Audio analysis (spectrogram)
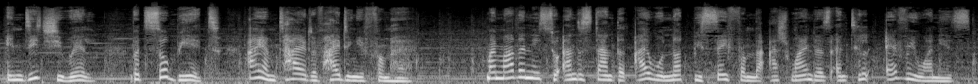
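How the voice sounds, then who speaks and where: An actress plays an earnest, determined teenage witch with a Southern African accent. Her delivery is formal and measured, in a mid-range voice. It sounds like a dramatic game cutscene with soft music behind. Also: medium pitch, lively intonation, lightly acted. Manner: formal, measured, resolute wording. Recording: music under the voice.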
